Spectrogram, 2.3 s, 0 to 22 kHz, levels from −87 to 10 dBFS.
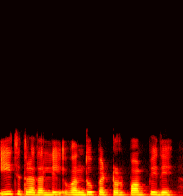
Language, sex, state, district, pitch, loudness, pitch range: Kannada, female, Karnataka, Bidar, 230 Hz, -18 LUFS, 220-245 Hz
